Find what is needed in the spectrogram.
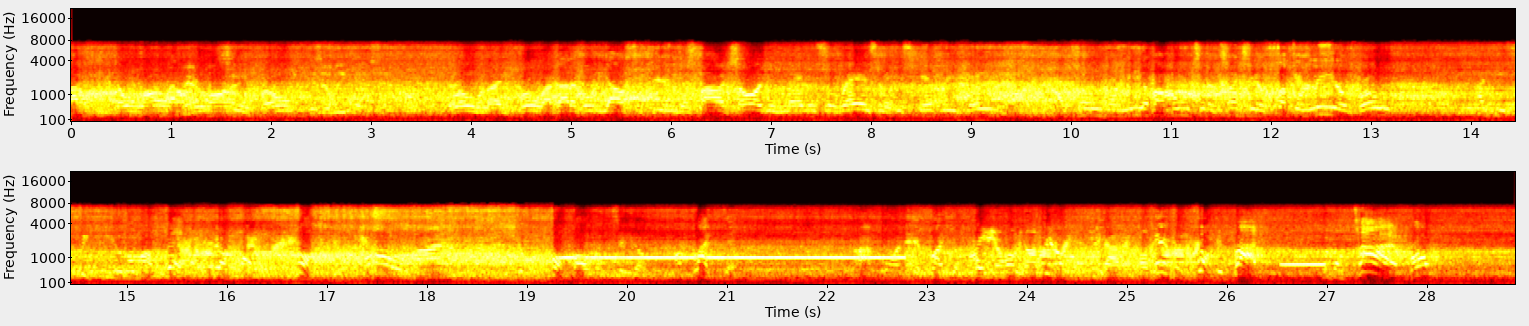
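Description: Tinny, thin-sounding police body-camera recording of men talking and arguing over one another. A steady beep sounds for about three seconds past the middle, and a shorter, lower beep comes near the end.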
